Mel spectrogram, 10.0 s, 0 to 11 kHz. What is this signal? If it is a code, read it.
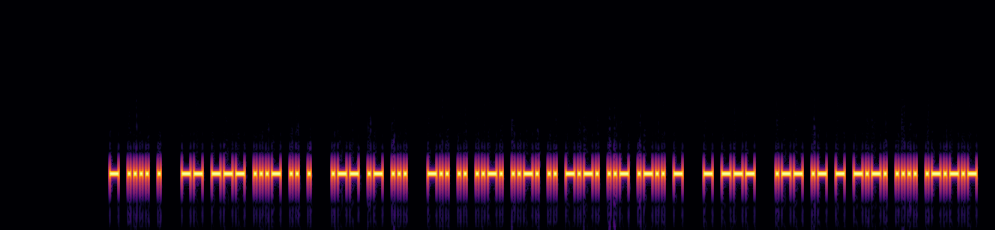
Morse code, heard as a keyed tone, about 40 wpm, 700 Hz. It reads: THE MOVIE WAS DIFFICULT TO WATCH.
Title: Sentences from Top 1000 Words - Review Part 5 - 40wpm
